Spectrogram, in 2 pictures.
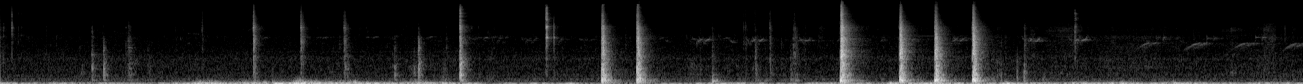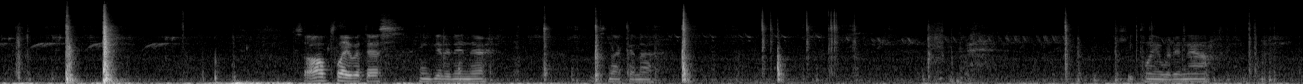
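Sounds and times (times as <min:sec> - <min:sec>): panel knocking against clips: 0:13.7 - 0:14.3.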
